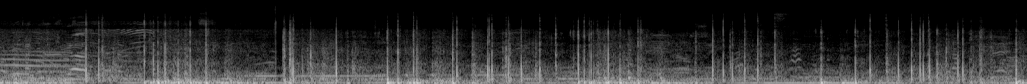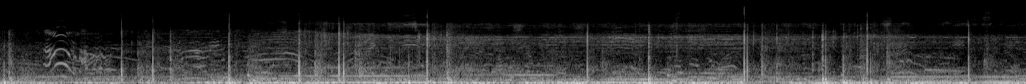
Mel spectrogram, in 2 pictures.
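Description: Aerial fireworks bursting in a dense, continuous run of bangs and crackles over a low rumble.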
